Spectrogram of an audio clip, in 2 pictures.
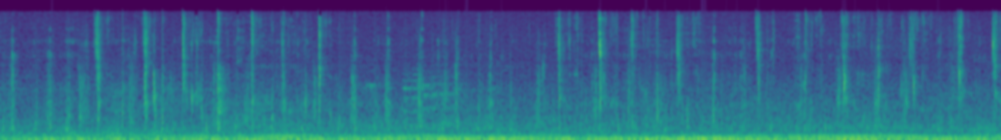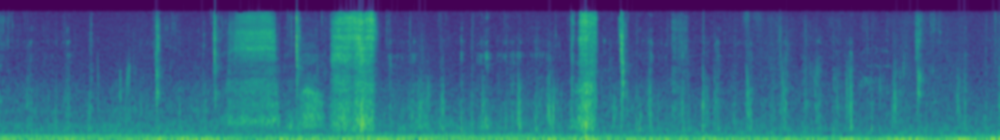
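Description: A person eating spicy stir-fried instant noodles: wet chewing with many small mouth clicks and smacks throughout. A few louder rushing sounds come about two-thirds of the way in.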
